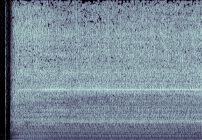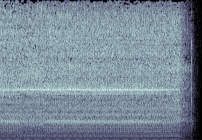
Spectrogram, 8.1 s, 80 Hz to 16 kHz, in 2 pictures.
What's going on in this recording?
Dare12 3 electric toothbrush
My electric toothbrush.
